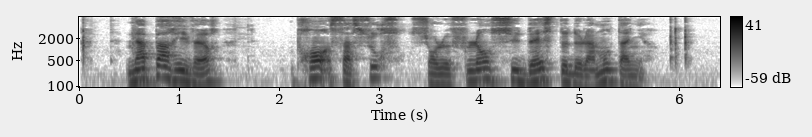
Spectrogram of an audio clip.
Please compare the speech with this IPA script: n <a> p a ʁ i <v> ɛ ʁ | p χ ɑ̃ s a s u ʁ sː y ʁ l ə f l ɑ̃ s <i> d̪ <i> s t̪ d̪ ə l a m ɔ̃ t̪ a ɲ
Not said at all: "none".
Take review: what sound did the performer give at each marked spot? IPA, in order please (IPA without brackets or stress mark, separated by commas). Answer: a, v, y, ɛ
